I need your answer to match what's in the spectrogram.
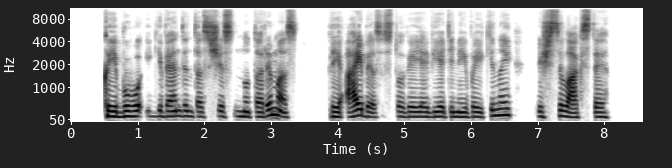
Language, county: Lithuanian, Telšiai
